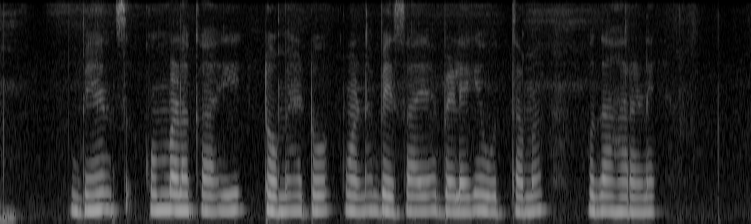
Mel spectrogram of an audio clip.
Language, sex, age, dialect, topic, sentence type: Kannada, female, 36-40, Dharwad Kannada, agriculture, statement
